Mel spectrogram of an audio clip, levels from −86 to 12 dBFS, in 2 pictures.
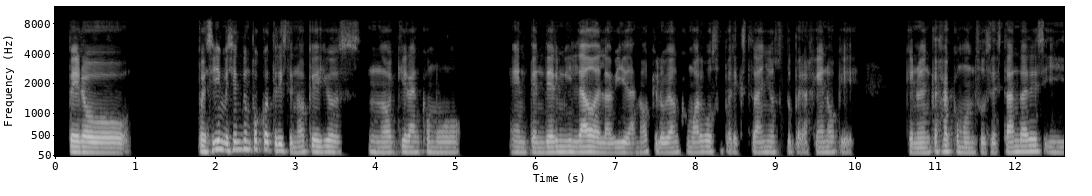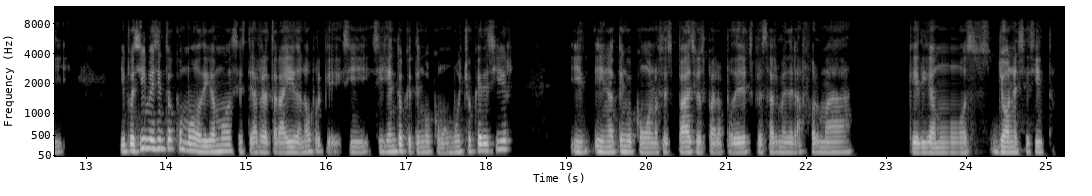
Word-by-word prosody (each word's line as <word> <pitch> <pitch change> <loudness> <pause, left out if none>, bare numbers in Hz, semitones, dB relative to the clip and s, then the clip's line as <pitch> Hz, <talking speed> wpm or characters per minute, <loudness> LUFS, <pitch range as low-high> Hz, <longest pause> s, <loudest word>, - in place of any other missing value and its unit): Pero, 115 -3 +6 0.9
pues, 130 -1 +3
sí, 185 +3 +6
me 160 - +3
siento 175 +3 +1
un - - -1
poco 180 -1 +2
triste, 150 -7 +1
¿no? 120 +2 -3
Que 130 0 +2
ellos 120 -1 -1
no 115 -1 -2
quieran 120 -1 -1
como, 115 0 -3 0.6
entender 115 0 0
mi 125 0 +2
lado 120 0 +5
de 115 - +2
la 105 -1 -1
vida, 110 0 -1
¿no? 115 +2 -5
Que - - -8
lo 110 - +2
vean 115 +1 0
como 115 -2 -5
algo 120 +1 +1
súper 125 -1 -10
extraño, 115 +2 -4
súper - - -8
ajeno, 115 +1 -4
que, - - -7 0.7
que - - -2
no 110 0 +1
encaja 125 +4 -1
como 120 -4 -3
en 110 - -6
sus 110 -1 -6
estándares, 125 +5 +2
y, 115 0 -6 0.7
y 140 - +2
pues, 150 0 +6
sí, 210 - +4
me 205 -1 +6
siento 195 0 +2
como 155 -8 +3
digamos, 135 +3 +2
este, 115 -2 -3
retraído, 115 0 +1
¿no? 120 +3 -1
Porque 135 0 -6
sí 115 0 -5
sí 125 - -7
siento 130 +4 +2
que - - -2
tengo 120 +1 -3
como 105 -3 -6
mucho 120 +4 -3
que 150 - +6
decir 185 +5 +1 0.8
y 125 +2 -2
y 125 - +4
no 120 0 0
tengo 125 -2 +2
como 110 -3 -2
los 110 0 -5
espacios 115 +1 0
para 105 -1 -3
poder 110 +2 +1
expresarme 115 0 -3
de 110 - -1
la 115 - -6
forma 115 -1 -4 0.7
que 110 - +3
digamos, 110 +2 -2
yo 125 -2 +3
necesito. 115 0 -3
115 Hz, 180 wpm, -22 LUFS, 115-130 Hz, 0.9 s, Pero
